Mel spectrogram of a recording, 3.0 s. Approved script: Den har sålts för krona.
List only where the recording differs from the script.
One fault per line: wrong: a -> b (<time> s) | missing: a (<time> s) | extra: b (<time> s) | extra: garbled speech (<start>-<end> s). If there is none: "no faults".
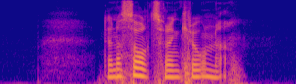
extra: en (1.7 s)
